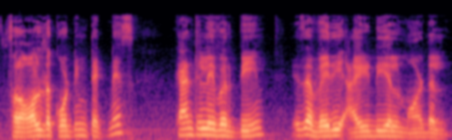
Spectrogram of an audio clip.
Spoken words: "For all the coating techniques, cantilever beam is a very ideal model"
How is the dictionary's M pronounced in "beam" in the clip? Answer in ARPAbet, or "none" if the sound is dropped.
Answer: M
